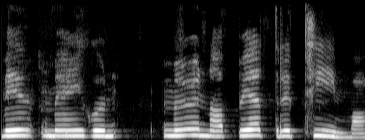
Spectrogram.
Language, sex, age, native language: Icelandic, female, 7, Icelandic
